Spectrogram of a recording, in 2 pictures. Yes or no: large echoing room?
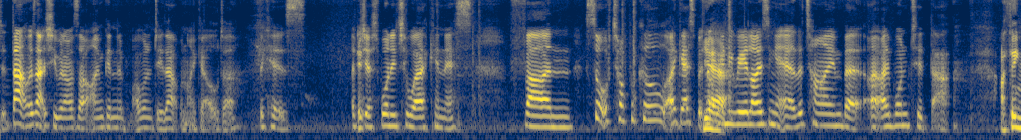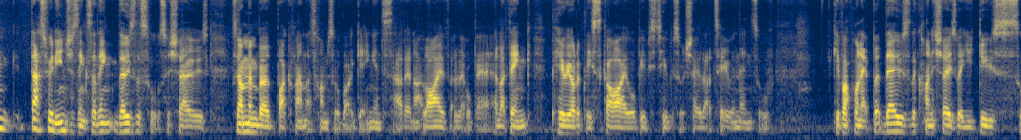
no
